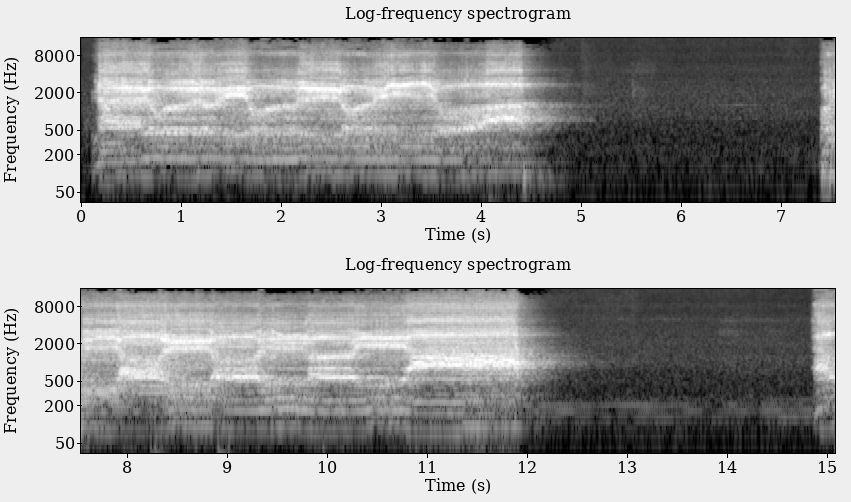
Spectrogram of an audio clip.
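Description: Experimental noise collage of dense, layered voice-like sounds with sliding pitches, coming in abrupt blocks. A block starts suddenly, drops away after about four and a half seconds, then cuts back in about three seconds later and stops again about two seconds before the end.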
